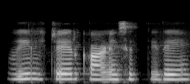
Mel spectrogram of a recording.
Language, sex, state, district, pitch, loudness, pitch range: Kannada, female, Karnataka, Chamarajanagar, 240 Hz, -17 LUFS, 230-245 Hz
